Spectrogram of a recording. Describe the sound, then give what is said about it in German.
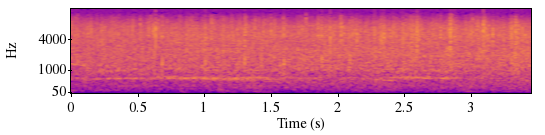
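A gathered crowd of over 1000 people rises and applauds steadily, a dense, continuous wash of clapping that stays loud and even throughout, with no voices standing out. “Es sind über 1000 Menschen und sie klatschen Beifall.”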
